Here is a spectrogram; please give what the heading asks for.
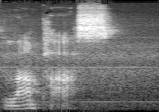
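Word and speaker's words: λαμπάς: then the noun is lampas Accent on the alpha so the sigma at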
